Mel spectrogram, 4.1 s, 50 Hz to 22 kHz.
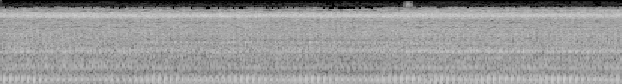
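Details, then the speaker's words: Keeway/Benelli 125cc single after carburettor clean, warming up a few minutes before idle adjustment and oil change; quick, even putter at steady idle, no misfires or rattles, normal warm-up idle. "we'll let it warm up there you go we'll give it a minute to warm up and then we'll adjust the idle properly and we're also warming up the oil because we're going to drop the oil"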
